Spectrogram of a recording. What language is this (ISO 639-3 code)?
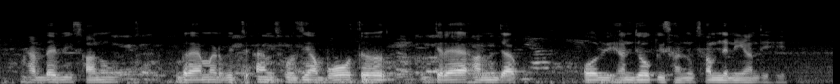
pan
